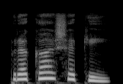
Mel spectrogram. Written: ಪ್ರಕಾಶಕ

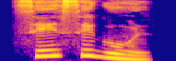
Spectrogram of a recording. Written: ಸಸಿಗಲ್

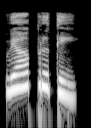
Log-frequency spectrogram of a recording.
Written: ವ್ಯಾಪೃತ

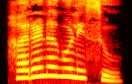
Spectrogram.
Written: ಹರಣಗೊಳಿಸು

